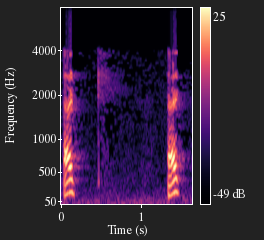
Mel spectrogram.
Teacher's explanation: يستحيل على الإنسان أن يحبس صوته وأن يجري نفسه في آن واحد، بل هما كما قال أئمتنا صفتان على الترتيب، الشدة أولا يعني انحباس الصوت، ثم الهمس ثانيا يعني جريان النفس. فنقول أك، فبقولنا أك ينحبس الصوت، وبقولنا ك يجري النفس في آخر الكاف · Term: الشدة والهمس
